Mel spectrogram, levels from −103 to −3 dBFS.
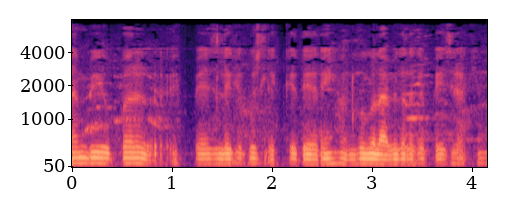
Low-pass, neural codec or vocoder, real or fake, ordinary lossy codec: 7.2 kHz; none; real; MP3, 32 kbps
